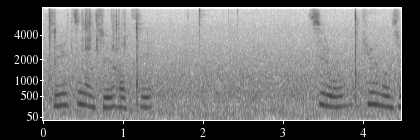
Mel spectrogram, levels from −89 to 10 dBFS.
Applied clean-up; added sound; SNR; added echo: none; Water; 6 dB; none.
